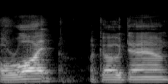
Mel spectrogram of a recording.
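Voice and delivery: put-on accent that sounds Australian. Speaker quotes what JFK said: failed JFK impression, sounds Australian. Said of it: "That's Australian".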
